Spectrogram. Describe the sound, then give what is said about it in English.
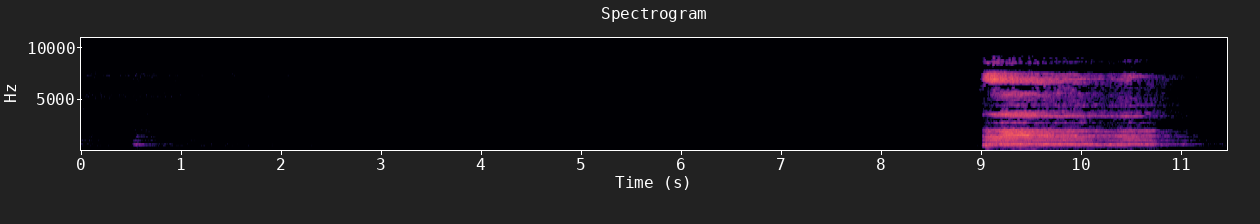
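A faint, brief breath in, then several seconds of silence while the breath is held, followed by a loud, drawn-out voiced exhale like a sigh lasting about two seconds, demonstrating a slow breathing exercise. “a very slow breath in and then holding your breath and then a very slow breath out”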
